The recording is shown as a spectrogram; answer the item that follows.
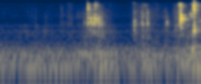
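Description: Near silence broken by a few faint, short rustles of thin Bible pages being turned, about a second in and again near the end.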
